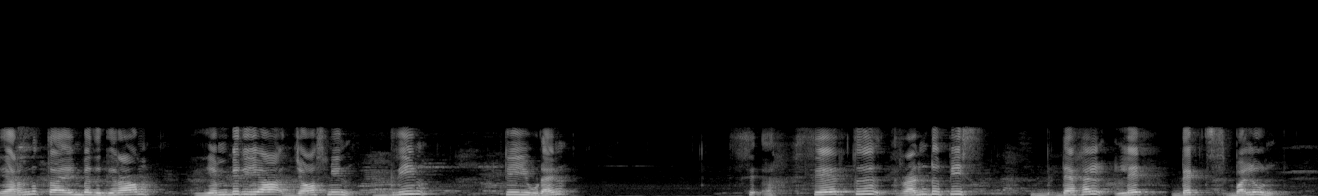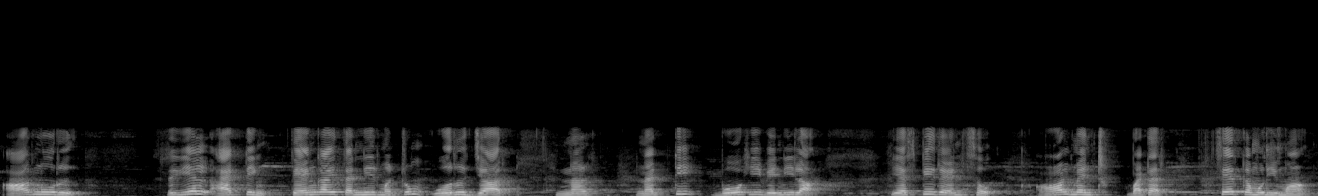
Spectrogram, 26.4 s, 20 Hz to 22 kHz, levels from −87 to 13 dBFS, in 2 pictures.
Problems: background conversations at intervals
